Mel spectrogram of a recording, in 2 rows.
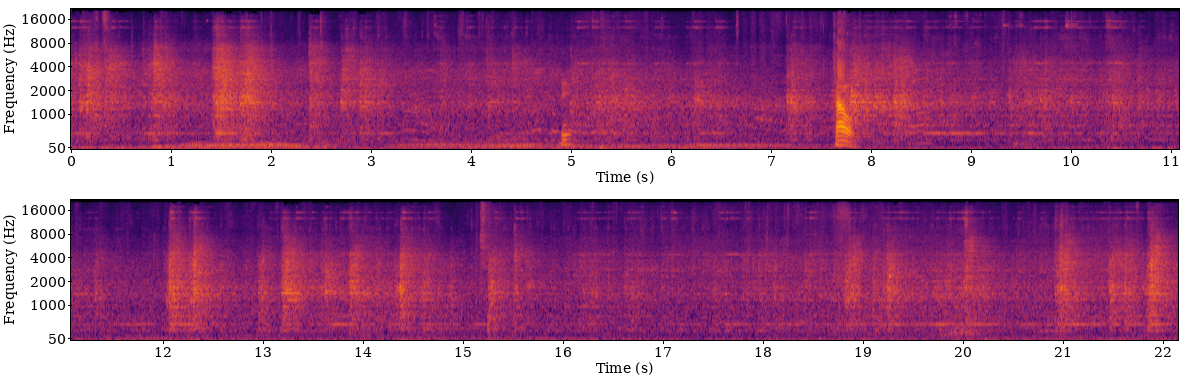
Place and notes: "Autumn shopping afternoon in the time of COVID19": Soundwalk
Chapter CXLV of Ascolto il tuo cuore, città. I listen to your heart, city
Monday December 7th 2020. Short walk and shopping in the supermarket at Piazza Madama Cristina, district of San Salvario, Turin more then four weeks of new restrictive disposition due to the epidemic of COVID-19.
Start at 4:37 p.m., end at h. 5:17 p.m. duration of recording 40’01”''
The entire path is associated with a synchronized GPS track recorded in the (kml, gpx, kmz) files downloadable here:
Torino, Piemonte, Italia, 7 December 2020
